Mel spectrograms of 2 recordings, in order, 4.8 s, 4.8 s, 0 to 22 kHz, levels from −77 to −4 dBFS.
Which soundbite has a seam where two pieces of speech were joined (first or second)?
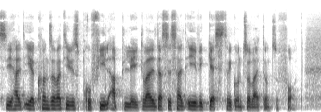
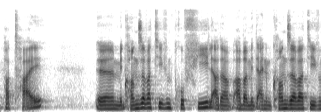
second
